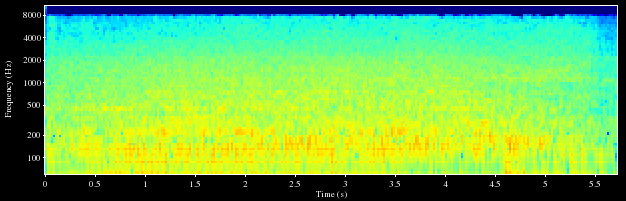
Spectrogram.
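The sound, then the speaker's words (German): Steady, droning roar of a ventilation system pushing fresh air into a salt mine. The broad, even rush stays constant and loud throughout, with no voices. “Dröhnend schafft die Bewetterungsanlage frische Luft ins Bergwerk.”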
